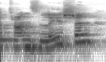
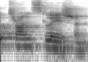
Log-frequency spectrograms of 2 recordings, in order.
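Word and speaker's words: translation: عندي ترانسليشن اللي هي الترجمه، والاس ديت ممكن تتنطق اس وممكن تتنطق زد، فممكن نقولها ترانسليشن او ترانسليشن، الاثنين صح طبعا.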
